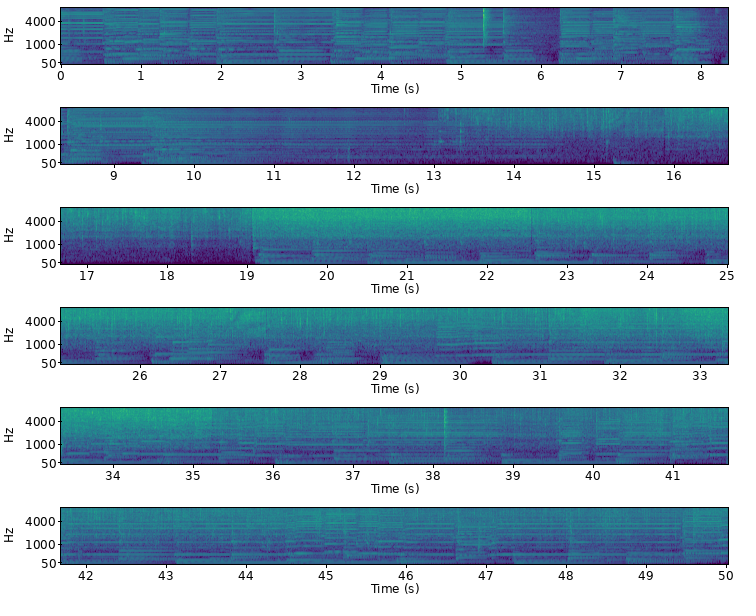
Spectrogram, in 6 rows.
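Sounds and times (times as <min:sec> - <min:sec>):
background music: 0:00.0 - 0:14.8, 0:19.1 - 0:50.0
onions sizzling in oil: 0:13.4 - 0:29.8, 0:30.4 - 0:36.3, 0:41.0 - 0:44.4.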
